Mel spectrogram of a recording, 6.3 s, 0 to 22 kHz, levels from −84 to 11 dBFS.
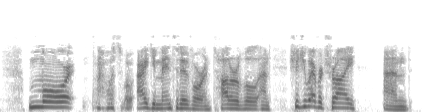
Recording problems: garbled, watery; slightly; nothing above 6 kHz

